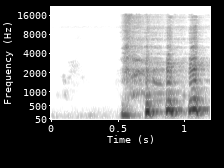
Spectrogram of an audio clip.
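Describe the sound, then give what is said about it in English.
A short fit of coughing: four quick, raspy, voiced bursts in rapid succession after a moment of silence, fairly loud, with no talking. “I cough there because I don't think it's going to be the same cats.”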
